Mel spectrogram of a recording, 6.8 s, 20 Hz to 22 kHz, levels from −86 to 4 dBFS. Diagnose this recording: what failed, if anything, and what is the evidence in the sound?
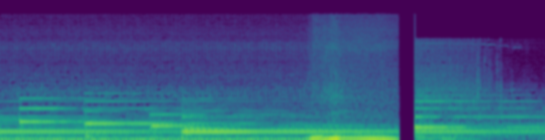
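At 4.99 s there's a 200 ms gap, then everything above 7.9 kHz is gone, the level shifts a few dB and a faint new noise floor appears. That's likely the input switched to a poorer device at the driver level, narrowing the band.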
